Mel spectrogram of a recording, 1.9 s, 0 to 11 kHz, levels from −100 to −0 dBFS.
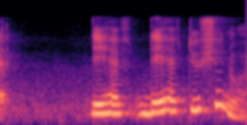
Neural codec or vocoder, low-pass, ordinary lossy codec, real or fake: none; 7.2 kHz; MP3, 96 kbps; real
